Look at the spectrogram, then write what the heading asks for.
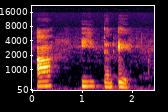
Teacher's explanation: vokal tak bulat diucapkan dengan bentuk bibir tidak bulat atau terbentang lebar, misalnya A, I, dan E.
